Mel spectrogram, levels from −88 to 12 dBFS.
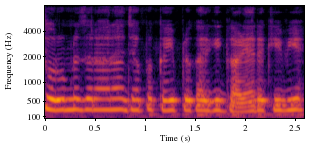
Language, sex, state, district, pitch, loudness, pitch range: Hindi, female, Bihar, Bhagalpur, 270 Hz, -21 LUFS, 265-280 Hz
